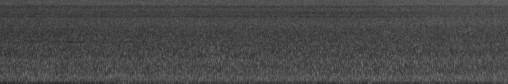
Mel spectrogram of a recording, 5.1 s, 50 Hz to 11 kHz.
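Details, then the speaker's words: Brand-new Rotec R2800 radial for a Kitfox, test run: deep even roar with heavy low rumble and steady prop wash, no misses or knocks; the run went really well. "uh yeah that engine run went really well"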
